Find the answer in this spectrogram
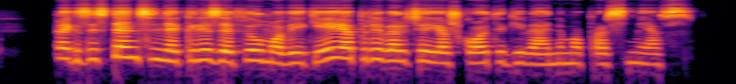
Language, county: Lithuanian, Klaipėda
